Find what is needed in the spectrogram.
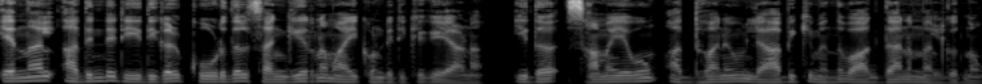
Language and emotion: Malayalam, neutral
